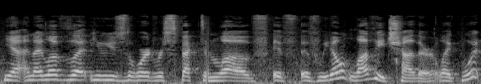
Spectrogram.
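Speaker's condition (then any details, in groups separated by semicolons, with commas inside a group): No condition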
